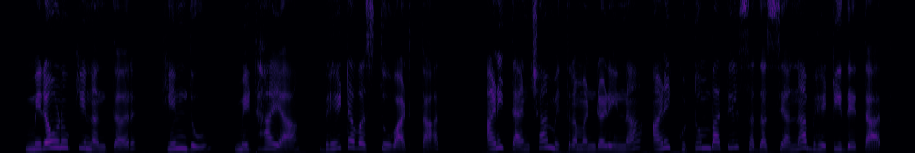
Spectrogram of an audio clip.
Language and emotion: Marathi, neutral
